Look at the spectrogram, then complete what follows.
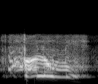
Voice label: radio follow me, pirate; Counter Strike Model Pack; CS:GO

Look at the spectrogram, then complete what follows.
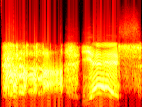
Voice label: cheer, gendarmerie male; vo

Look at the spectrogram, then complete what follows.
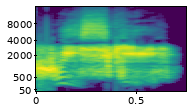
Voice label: code whiskey, balkan; vo; balkan epic

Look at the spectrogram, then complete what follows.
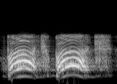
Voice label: radio bot fall back; Counter Strike Model Pack; CS:GO

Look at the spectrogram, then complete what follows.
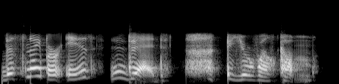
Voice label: i killed sniper, professional fem; vo; Counter Strike Model Pack; CS:GO

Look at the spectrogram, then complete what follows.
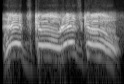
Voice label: radio lets go; gign

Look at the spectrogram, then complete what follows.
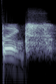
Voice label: thankful, gendarmerie fem

